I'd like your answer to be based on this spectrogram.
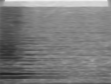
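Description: A short, loud burst of a train horn as a library sound effect, a single blast that cuts off quickly and trails into a fading low rumble.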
